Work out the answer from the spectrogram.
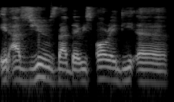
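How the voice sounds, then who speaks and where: A man speaking as a podcast guest over a video call, answering in a measured, earnest way. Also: on the low side, flat delivery, mellow, lo-fi sound. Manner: measured and earnest, slow deliberate phrasing. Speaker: podcast guest, health policy researcher. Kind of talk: reflective conversational answers.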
